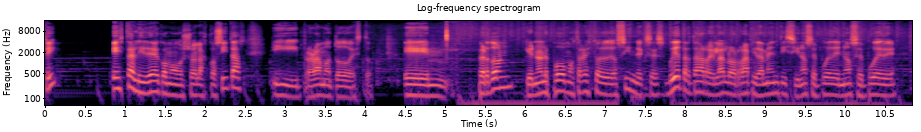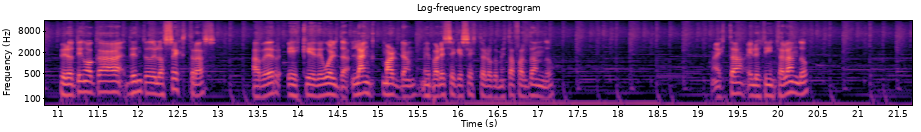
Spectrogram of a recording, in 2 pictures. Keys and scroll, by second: 6.0 shift+l, 7.3 Escape, 8.2-9.8 typing, 8.6 Tab, 9.8 Tab, 10.8 Return, 11.8 j, 14.4 k, 15.8 c, 17.9 Escape, 18.3-21.6 typing.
